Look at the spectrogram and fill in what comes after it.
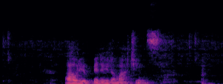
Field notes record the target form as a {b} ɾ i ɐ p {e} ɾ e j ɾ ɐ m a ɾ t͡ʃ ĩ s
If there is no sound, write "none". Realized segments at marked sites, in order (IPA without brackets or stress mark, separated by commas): w, e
